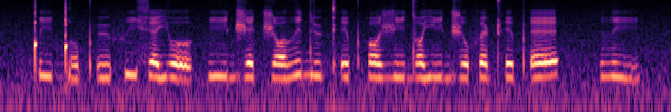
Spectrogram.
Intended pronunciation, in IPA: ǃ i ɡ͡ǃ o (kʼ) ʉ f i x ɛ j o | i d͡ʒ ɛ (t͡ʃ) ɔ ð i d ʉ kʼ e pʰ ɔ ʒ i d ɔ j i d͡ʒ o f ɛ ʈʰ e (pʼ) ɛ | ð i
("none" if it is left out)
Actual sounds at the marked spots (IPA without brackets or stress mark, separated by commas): pʼ, t͡ʃ, pʼ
